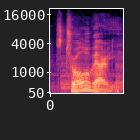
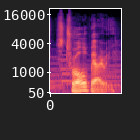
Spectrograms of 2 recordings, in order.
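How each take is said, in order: The two takes are said the same way.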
